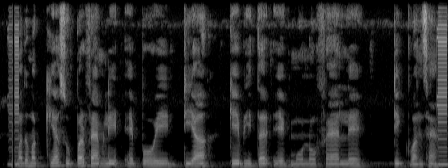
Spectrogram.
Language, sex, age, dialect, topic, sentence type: Hindi, male, 18-24, Awadhi Bundeli, agriculture, statement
